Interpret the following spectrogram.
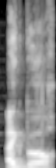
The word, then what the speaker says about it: Agbor: parler à un certain al gore a d'abord devrait prononcer agbor reste un gnome c'est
